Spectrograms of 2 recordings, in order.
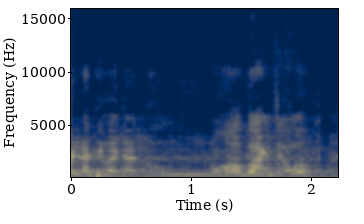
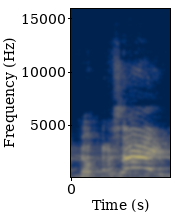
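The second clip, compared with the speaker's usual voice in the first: "Doctor Saheb" called out higher, with "Saheb" stretched and falling; 6 semitones higher than usual. Acted. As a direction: raise the call because he hasn't answered. Calling louder, doctor not answering.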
